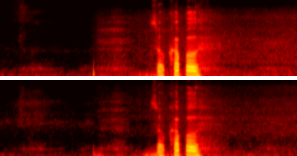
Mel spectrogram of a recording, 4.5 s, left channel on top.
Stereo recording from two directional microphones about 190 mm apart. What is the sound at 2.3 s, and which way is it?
Speech, centre (ahead or behind).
